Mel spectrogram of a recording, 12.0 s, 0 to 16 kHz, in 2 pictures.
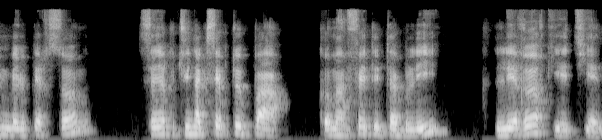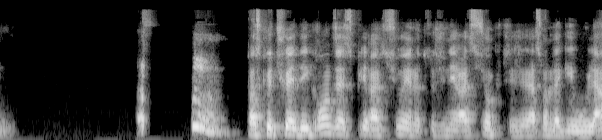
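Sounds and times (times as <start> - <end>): man lecturing: 0.0 - 6.2, 7.9 - 12.0.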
